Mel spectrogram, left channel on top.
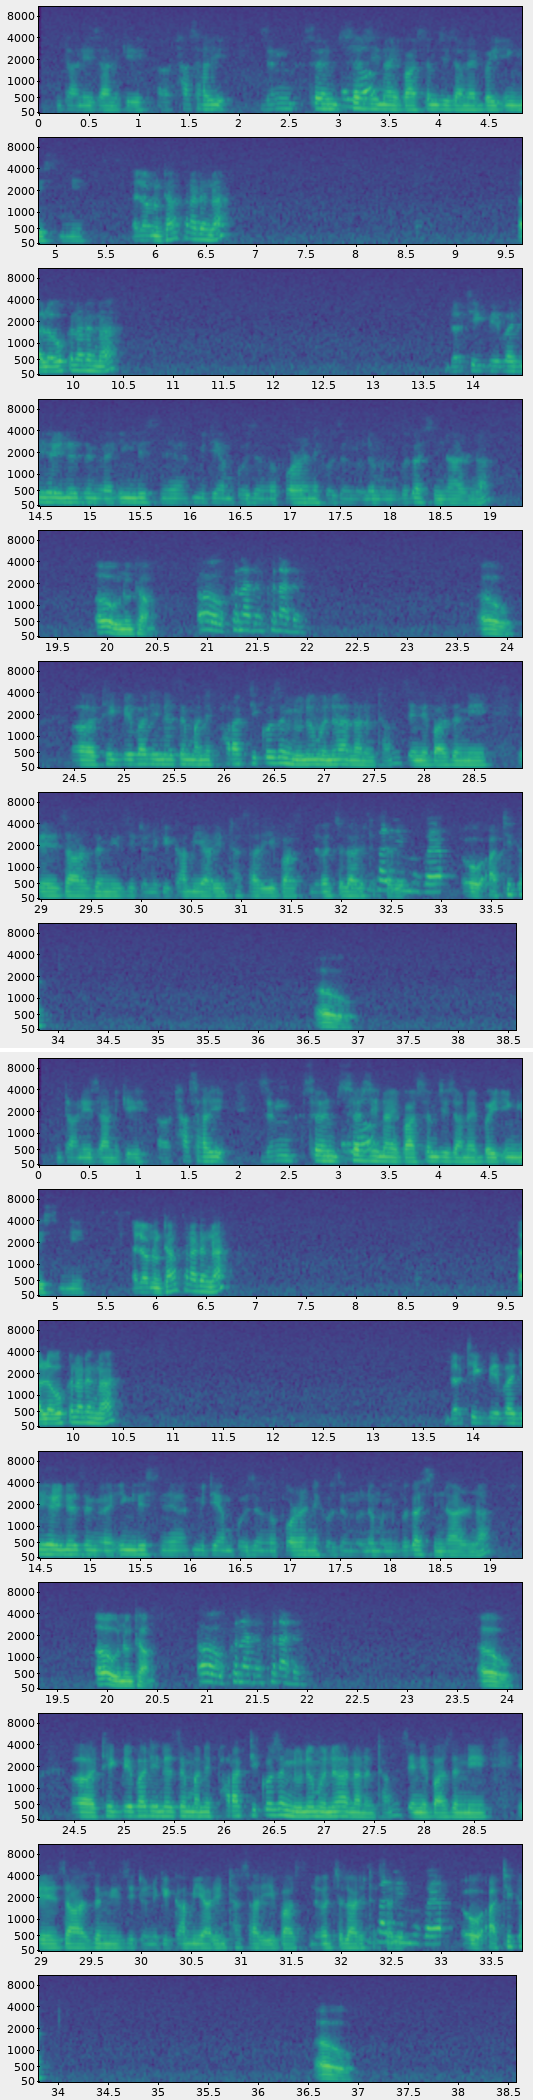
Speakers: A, on the right; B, in the centre.
A: दानि जानखि ओ थासारि जों
B: हेल'
A: सोरजिनाय
B: औ
A: बा सोमजिजानाय बै इंलिसनि हेल' नोंथां खोनादों ना।
B: <unintelligible>
A: हेलौ खोनादों ना दा थिग बेबायाददियैनो जोङो इंलिसनि मिडियामखौ जोङो फरायनायखौ जों नुनो मोनबोगासिनो आरोना। औ नोंथां।
B: औ खोनादों खोनादों।
A: औ। ओ थिग बेबादिनो जों माने फारागथिखौ जों नुनो मोनो आरो ना नोंथां जेनेबा जोंनि ए जा जोंनि जिथुनाखि गामियारिनि थासारि बा ओनसोलारि
B: आथिखालनि
A: थासारि
B: मुगायाव
A: औ आथिखा औ।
